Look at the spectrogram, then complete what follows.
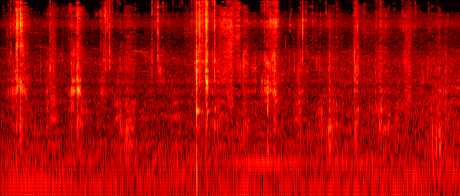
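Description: Crisp crunching bites and chewing of a raw papaya stalk: a string of sharp snaps, the loudest about two seconds in.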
